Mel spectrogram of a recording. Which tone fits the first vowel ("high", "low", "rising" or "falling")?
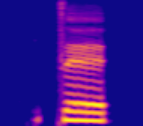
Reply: high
